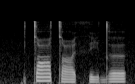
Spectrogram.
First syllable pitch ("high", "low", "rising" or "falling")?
high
